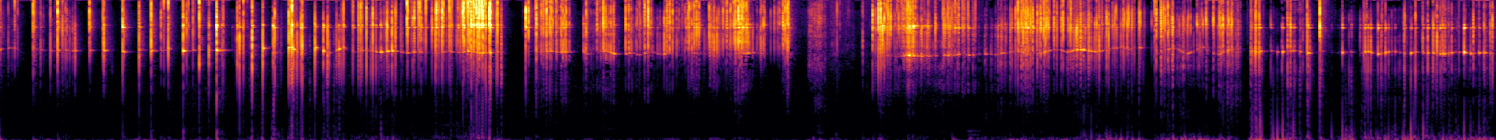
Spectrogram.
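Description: Long acrylic nails tap and scratch the textured sides of a small red studded glass perfume bottle with a dark neck, held in the hand. Rapid, dense, bright clicks sound with very short decay, interspersed with stretches of steady scratching and a faint high ringing tone.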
